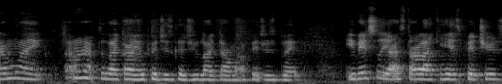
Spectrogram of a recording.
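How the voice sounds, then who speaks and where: Amid noticeable background noise and audible room echo, a woman with a fairly high pitch talks at a very fast pace, her pitch varying in an ordinary way. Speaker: storytime vlogger. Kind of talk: casual storytelling. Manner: casual, conversational.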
